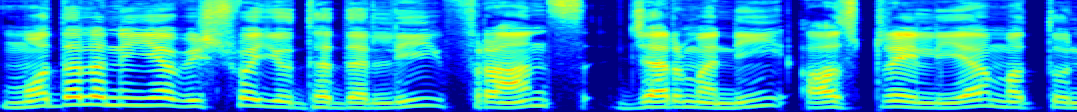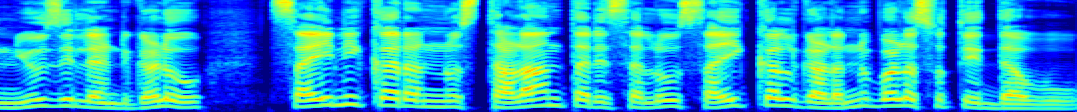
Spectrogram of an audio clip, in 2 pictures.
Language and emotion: Kannada, neutral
